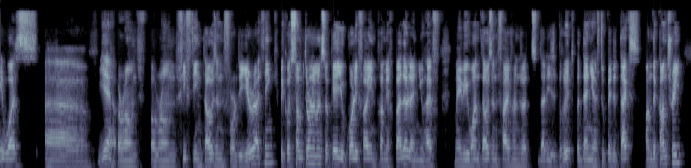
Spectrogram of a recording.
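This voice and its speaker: A young adult man from Belgium, a padel player answering interview questions casually with non-native phrasing and frequent restarts. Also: medium pitch. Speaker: professional padel player, guest.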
